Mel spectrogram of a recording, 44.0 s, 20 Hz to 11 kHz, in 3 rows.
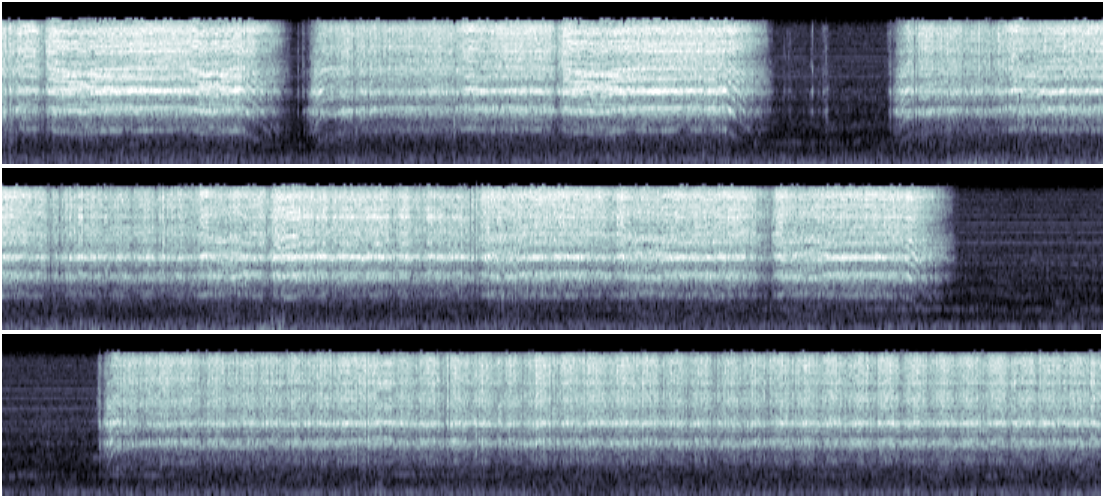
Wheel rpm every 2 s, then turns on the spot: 160, 120, 130, 160, 140, 10, 130, 160, 160, 160, 160, 160, 160, 80, 0, 70, 160, 160, 160, 160, 160, 160.
none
